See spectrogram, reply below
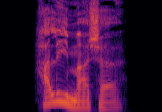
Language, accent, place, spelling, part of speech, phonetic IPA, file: German, Germany, Berlin, Hallimasche, noun, [ˈhalimaʃə], De-Hallimasche.ogg
- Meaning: nominative/accusative/genitive plural of Hallimasch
